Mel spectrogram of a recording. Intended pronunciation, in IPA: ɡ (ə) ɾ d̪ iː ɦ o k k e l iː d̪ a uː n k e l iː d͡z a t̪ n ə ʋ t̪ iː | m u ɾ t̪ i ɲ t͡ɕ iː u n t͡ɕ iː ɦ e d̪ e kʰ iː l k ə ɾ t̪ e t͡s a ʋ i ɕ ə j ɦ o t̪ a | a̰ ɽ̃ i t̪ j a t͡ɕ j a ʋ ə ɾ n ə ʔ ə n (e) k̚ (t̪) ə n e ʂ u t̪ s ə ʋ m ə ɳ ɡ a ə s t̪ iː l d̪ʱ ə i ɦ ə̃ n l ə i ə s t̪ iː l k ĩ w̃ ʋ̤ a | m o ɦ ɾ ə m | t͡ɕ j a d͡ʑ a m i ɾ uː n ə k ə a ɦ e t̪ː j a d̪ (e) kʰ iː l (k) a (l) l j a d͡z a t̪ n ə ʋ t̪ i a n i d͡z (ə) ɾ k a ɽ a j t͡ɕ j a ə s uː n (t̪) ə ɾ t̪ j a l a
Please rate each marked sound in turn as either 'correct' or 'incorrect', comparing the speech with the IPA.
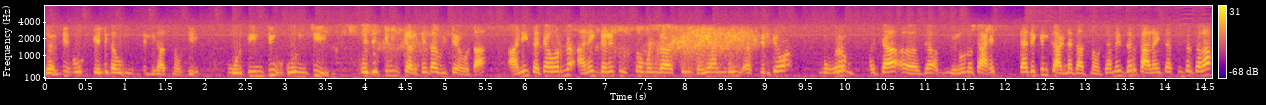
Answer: correct, correct, incorrect, correct, correct, incorrect, correct, correct

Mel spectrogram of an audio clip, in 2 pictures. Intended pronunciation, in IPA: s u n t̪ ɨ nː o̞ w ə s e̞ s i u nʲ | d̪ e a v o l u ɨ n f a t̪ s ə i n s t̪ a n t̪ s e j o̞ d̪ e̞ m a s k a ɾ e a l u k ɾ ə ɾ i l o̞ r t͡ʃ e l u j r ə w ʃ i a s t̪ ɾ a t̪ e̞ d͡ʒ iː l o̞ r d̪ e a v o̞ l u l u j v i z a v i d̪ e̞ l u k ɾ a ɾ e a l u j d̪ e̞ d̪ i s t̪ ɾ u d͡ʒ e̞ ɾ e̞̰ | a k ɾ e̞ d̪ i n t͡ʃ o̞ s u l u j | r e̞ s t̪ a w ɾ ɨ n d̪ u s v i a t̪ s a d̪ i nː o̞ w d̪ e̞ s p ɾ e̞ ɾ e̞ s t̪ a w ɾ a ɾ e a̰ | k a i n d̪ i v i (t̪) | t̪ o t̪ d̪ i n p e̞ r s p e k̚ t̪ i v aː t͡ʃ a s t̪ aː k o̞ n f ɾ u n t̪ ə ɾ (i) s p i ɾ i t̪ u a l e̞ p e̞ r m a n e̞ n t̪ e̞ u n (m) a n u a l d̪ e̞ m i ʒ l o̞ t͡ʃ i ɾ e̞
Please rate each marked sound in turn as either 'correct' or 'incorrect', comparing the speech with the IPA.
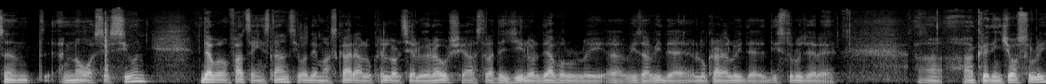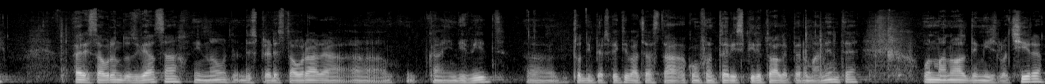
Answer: incorrect, correct, correct

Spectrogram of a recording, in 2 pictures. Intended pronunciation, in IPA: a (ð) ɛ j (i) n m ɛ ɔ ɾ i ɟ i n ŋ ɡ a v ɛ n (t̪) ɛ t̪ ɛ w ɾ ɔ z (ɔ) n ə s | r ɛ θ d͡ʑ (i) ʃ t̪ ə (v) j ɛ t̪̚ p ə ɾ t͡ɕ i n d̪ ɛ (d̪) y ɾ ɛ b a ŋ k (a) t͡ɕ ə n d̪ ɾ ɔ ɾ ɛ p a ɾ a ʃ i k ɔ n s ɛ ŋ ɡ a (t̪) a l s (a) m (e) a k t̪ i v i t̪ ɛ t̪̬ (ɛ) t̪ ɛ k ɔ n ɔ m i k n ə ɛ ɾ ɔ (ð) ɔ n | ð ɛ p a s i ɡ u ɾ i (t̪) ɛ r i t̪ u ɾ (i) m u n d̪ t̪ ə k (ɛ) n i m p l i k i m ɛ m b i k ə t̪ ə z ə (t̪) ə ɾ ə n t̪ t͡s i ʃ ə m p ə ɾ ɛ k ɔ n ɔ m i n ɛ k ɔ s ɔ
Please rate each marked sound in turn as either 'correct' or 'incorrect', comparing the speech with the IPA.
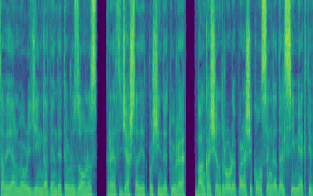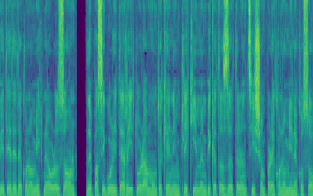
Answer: incorrect, incorrect, incorrect, correct, incorrect, incorrect, incorrect, correct, incorrect, incorrect, incorrect, incorrect, incorrect, correct, incorrect, correct, correct

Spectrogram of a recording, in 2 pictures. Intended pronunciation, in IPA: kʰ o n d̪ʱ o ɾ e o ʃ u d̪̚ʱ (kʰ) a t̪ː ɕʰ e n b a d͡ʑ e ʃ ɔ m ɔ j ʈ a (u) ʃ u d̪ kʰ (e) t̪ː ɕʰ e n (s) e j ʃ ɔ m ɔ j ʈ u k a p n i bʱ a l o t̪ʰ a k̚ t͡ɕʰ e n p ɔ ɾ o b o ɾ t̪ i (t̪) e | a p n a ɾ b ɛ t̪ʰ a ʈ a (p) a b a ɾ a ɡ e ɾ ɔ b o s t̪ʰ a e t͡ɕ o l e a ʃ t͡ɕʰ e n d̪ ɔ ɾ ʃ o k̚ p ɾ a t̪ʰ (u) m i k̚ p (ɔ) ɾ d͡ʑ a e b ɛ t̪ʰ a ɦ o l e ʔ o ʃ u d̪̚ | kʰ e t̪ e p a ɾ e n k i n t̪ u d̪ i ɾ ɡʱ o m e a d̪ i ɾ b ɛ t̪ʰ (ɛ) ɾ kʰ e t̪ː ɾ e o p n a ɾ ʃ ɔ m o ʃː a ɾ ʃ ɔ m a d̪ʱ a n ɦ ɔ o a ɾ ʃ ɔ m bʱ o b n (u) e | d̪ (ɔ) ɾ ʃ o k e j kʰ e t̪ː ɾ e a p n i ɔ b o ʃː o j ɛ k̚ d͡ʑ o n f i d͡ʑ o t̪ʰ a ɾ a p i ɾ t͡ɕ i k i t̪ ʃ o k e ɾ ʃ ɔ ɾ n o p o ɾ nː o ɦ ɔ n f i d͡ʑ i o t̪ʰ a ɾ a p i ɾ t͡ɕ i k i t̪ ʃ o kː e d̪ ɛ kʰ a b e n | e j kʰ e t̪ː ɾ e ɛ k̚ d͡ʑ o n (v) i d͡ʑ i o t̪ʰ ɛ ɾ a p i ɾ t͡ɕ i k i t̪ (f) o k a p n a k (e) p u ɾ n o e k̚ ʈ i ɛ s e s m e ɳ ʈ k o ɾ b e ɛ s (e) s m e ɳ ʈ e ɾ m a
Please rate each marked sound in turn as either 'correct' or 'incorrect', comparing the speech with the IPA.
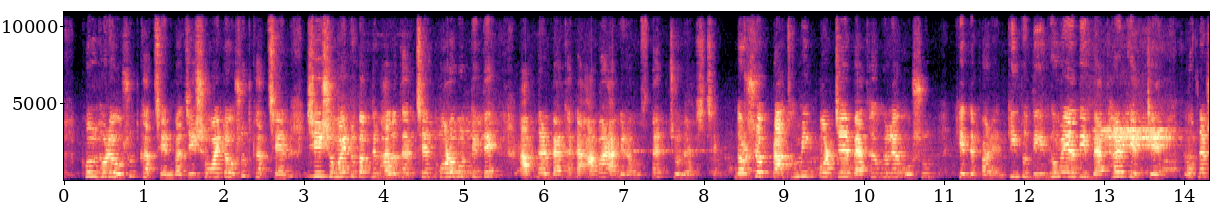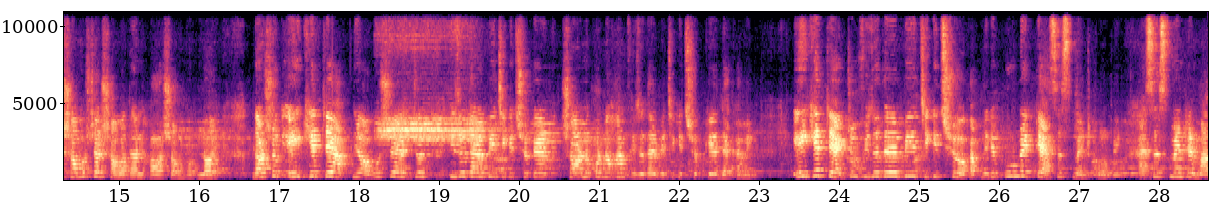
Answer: correct, incorrect, incorrect, incorrect, correct, incorrect, incorrect, correct, incorrect, incorrect, correct, incorrect, incorrect, correct, correct

